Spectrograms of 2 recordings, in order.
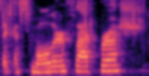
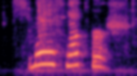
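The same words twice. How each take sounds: First: Said in the usual way. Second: High, slow sing-song murmur; sing-song to herself hunting for the brush. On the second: Pretend. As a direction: stretch it up high and slow like a little tune. Repeats brush name, searching.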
